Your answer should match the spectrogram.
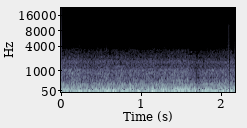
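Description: Steady road and engine noise heard inside a pickup truck's cab while driving on a highway.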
